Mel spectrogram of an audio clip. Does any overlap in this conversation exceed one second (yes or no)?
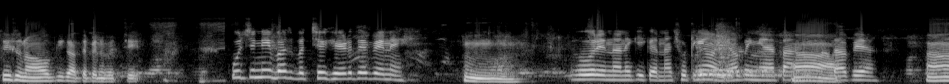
no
